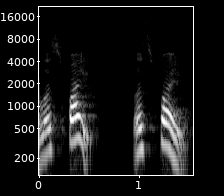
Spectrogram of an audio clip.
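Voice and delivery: acted burst of readiness to brawl; mock fighting challenge. Acts out someone snapping into fight mode.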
